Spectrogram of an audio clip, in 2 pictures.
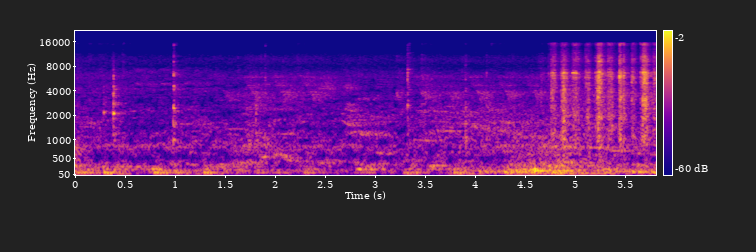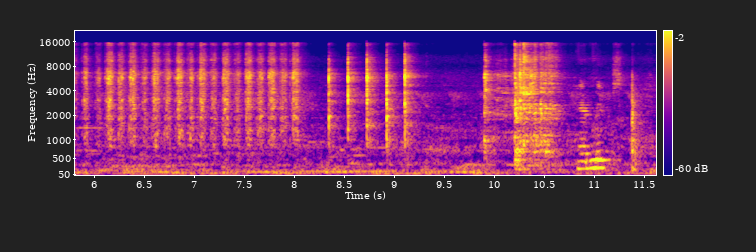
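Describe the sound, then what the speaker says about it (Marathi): Nutmeg rubbed against a small grater while preparing Ashadh-special kapanya sweets, a run of quick dry rasping strokes that grows busier partway through, with a few sharper scrapes near the end and no talk. "जायफळ खिसायचं"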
